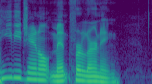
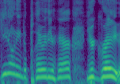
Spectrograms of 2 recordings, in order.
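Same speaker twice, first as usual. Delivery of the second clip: put-on high yell, called across a distance; 8 semitones higher than usual. Retelling calling out from a car window: imitating own yell. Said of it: "to yell across at the guy".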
